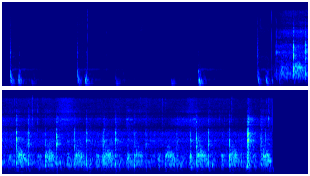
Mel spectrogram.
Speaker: mrs buffin's baby is growing really well and she got to hear the heartbeat so just for you viewers we've got a little clip of that baby's heartbeat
